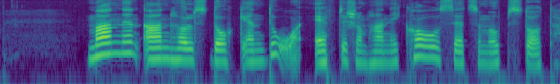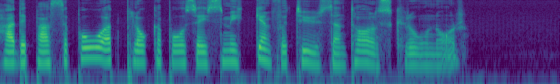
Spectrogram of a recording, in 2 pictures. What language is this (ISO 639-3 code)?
swe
